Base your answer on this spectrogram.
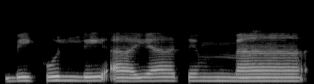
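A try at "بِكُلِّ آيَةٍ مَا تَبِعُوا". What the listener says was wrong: اگر آپ بولو گے نا یا کا مطلب ہو گیا کہ یا کے بعد الف بھی.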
